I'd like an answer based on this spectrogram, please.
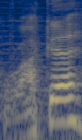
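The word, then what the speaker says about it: raki: Ever since I heard that R-A-K-I in Heaven's Vault is pronounced like Raka, like I've been like worried about pronouncing any new words.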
